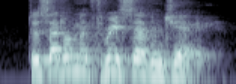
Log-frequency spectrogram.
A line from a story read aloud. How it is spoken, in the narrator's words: Birmingham called out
